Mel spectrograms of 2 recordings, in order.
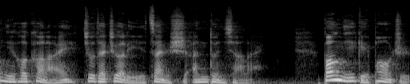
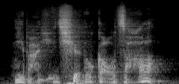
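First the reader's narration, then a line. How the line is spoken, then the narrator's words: Angry. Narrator (Chinese): 他怒气冲冲的对儿子说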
